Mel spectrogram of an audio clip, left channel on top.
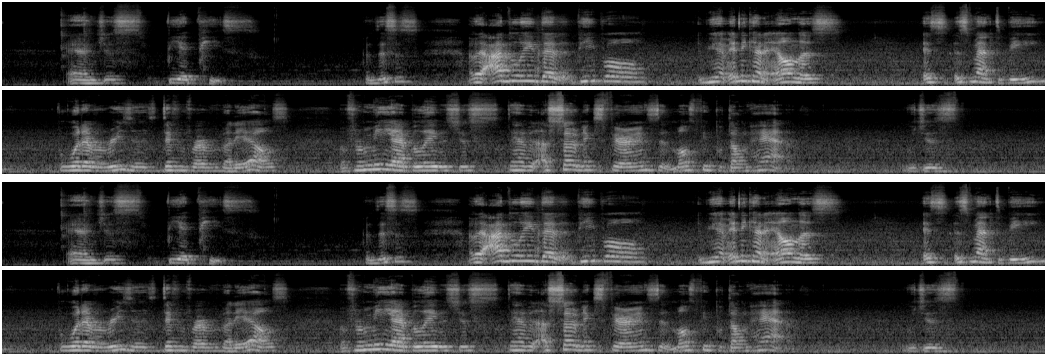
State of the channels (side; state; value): both; identical; correlation 1.00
